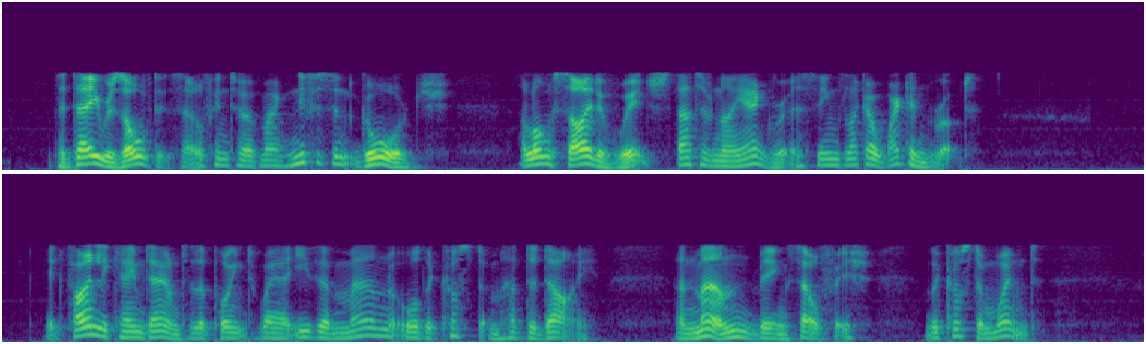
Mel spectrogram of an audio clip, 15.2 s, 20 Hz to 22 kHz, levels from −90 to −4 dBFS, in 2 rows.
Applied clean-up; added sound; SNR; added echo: none; none; none; none.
